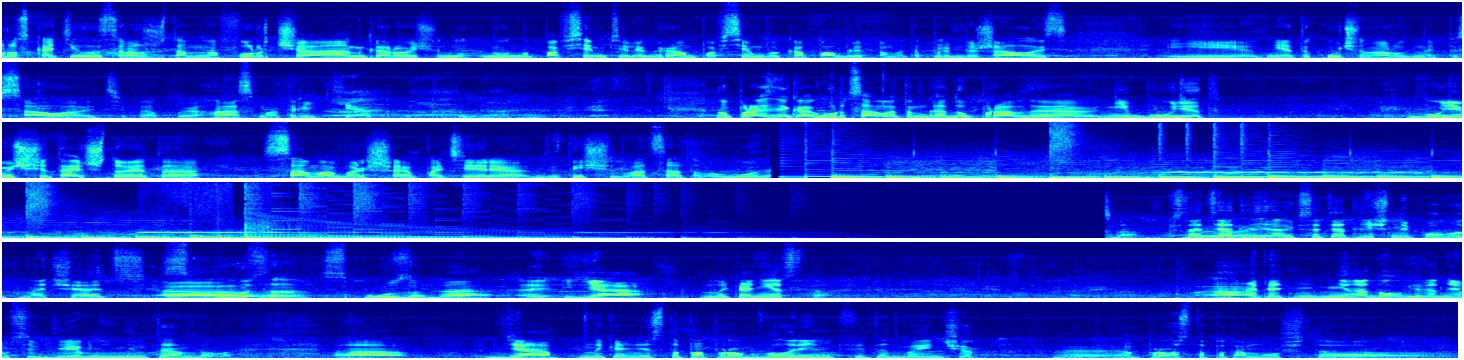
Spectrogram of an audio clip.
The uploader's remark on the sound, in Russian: Этот выпуск, как в старые-добрые времена записан в баре. Точнее на веранде.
